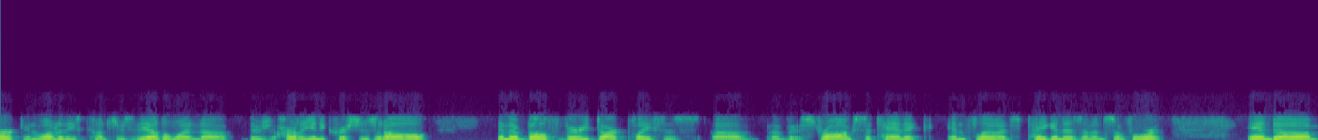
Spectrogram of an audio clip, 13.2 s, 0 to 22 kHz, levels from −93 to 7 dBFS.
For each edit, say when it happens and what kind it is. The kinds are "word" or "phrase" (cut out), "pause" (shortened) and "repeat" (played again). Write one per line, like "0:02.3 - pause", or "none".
none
